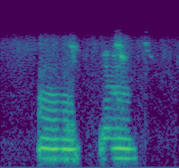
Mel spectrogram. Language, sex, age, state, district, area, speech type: Manipuri, female, 30-45, Manipur, Imphal East, rural, conversation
